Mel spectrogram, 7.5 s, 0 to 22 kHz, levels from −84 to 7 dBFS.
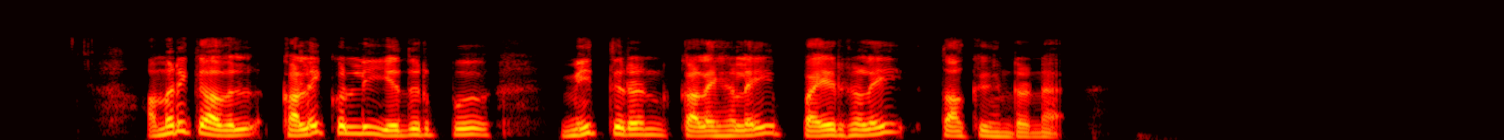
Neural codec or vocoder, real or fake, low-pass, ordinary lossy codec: vocoder, 44.1 kHz, 128 mel bands, Pupu-Vocoder; fake; 7.2 kHz; Opus, 64 kbps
